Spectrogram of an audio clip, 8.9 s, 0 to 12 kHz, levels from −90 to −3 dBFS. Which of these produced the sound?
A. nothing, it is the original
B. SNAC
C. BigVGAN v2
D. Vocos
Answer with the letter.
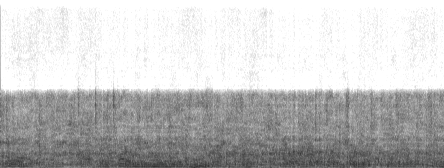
B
